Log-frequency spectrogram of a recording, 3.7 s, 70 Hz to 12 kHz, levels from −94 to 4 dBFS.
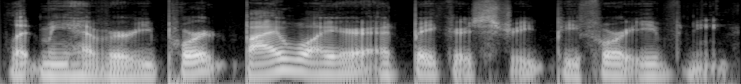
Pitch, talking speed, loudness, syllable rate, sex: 125 Hz, 195 wpm, -19 LUFS, 5.0 syllables/s, male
